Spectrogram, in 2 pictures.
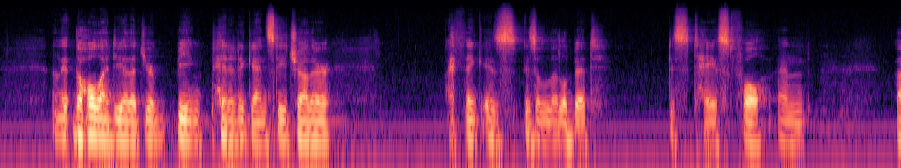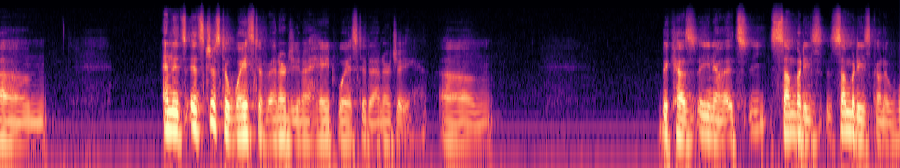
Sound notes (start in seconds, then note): none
